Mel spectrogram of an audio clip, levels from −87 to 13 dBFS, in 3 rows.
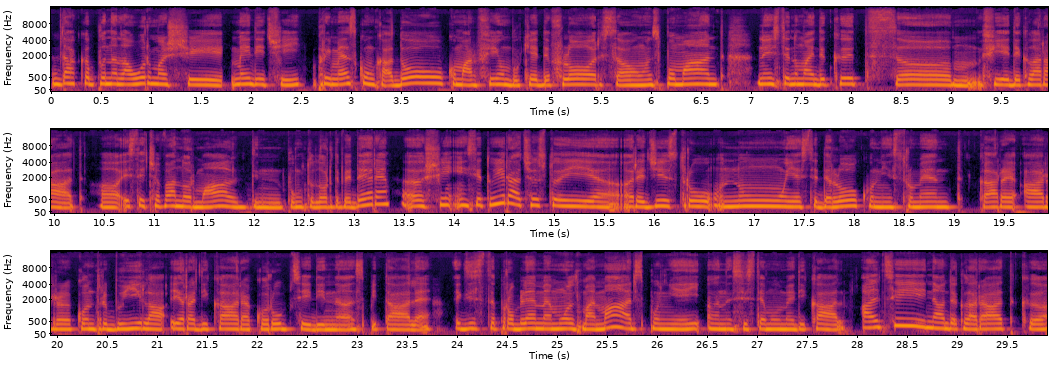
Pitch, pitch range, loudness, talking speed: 200 Hz, 190-220 Hz, -17 LUFS, 130 wpm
